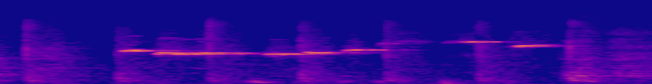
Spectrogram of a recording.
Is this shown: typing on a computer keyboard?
no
